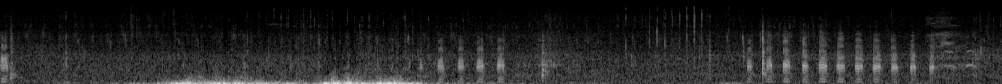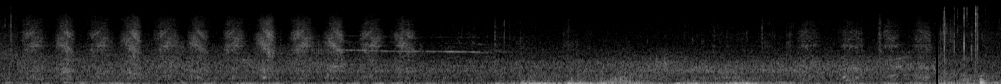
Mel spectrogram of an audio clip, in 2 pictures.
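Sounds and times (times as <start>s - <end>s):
farmyard birds calling: 0.0s - 1.6s, 4.0s - 6.2s, 7.3s - 15.8s, 17.0s - 19.4s.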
